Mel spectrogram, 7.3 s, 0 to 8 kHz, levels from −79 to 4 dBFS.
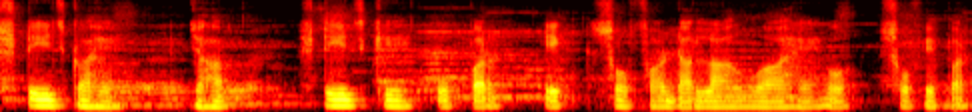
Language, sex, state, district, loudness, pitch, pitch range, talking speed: Hindi, male, Bihar, Vaishali, -21 LUFS, 115 Hz, 105-125 Hz, 130 wpm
